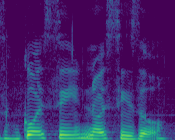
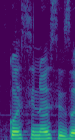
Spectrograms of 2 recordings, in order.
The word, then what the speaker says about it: Nkosie no Sizo: My name is Nkosie no Sizo. Nkosie no Sizo is my first name. is my surname. All right, so Nkosie no Sizo are two words.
